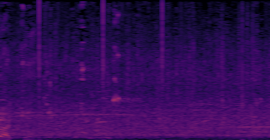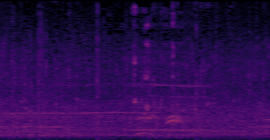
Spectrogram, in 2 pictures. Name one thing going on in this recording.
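A basketball bounces on a wooden court in a steady dribble.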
